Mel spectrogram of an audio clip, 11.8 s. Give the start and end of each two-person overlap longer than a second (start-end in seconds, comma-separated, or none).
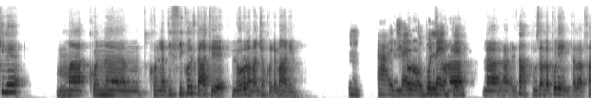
7.8-9.4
